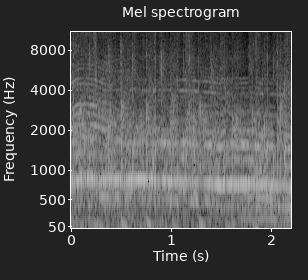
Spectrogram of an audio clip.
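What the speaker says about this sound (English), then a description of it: "by way of applause, Tony Atlas." Arena crowd at a 1985 WWF wrestling event breaks into steady, full applause for Tony Atlas, a continuous wash of clapping with a faint tone running underneath.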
